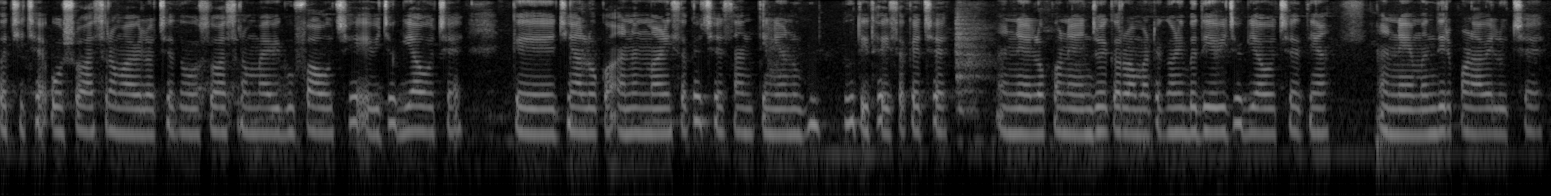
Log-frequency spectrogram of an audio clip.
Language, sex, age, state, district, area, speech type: Gujarati, female, 18-30, Gujarat, Junagadh, urban, spontaneous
